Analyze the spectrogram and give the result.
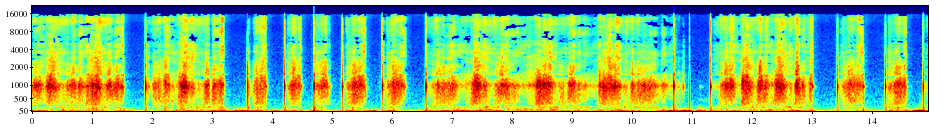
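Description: Long white nails scratch across the flat top of a round silver metal lid with a "Lavender" label, sitting on a glass candle jar. The result is a dry, rasping scrape in repeated short strokes, broken by brief silences and centered around a steady midrange tone.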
